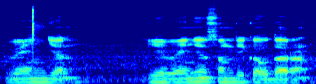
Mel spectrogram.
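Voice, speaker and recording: Guy teaching spelling, kinda flat and even, says every word twice, some hiss behind. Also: mid-range voice, normal speed, dull audio. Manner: drills each word by repeating it, asks and answers his own questions. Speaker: Hindi teacher. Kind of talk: spelling lesson.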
